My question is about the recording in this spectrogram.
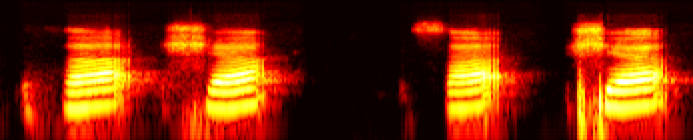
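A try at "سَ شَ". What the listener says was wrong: Sama aja Harusnya kan sa, sya gitu. Sa, sya, sa, sya.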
